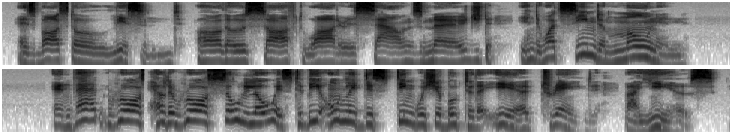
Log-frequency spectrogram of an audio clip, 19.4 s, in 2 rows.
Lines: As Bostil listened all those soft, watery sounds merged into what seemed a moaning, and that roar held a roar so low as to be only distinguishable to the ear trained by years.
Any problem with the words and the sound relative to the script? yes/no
no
